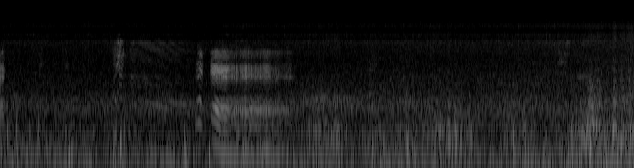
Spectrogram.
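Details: A female axis deer gives a brief, high, bleating call; she seemed to be looking for something, perhaps a fawn.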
